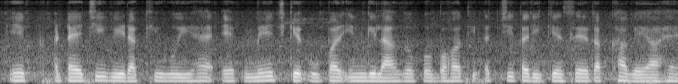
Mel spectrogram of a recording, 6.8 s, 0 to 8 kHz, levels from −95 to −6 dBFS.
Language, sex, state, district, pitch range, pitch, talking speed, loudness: Hindi, male, Uttar Pradesh, Budaun, 120-130 Hz, 125 Hz, 185 wpm, -22 LUFS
